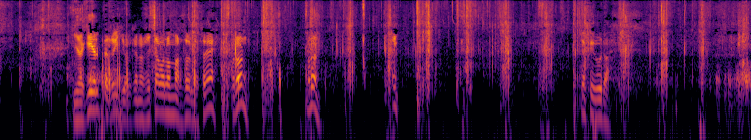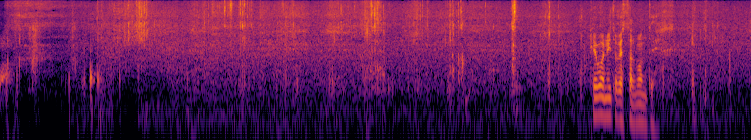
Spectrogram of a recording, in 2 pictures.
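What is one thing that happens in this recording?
A middle-aged man speaks close to the microphone.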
